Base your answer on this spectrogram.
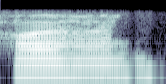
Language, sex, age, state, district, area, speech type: Assamese, male, 30-45, Assam, Charaideo, rural, conversation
